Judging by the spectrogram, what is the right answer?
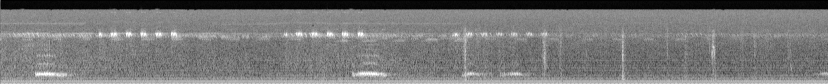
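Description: Night ambience: crickets chirping in short pulsed trills every few seconds, and an owl hooting, the hoots the loudest sounds, about a second in and again about five seconds later, with softer hoots after that. A few faint clicks fall in the second half.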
